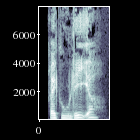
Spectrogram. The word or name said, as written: regulere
